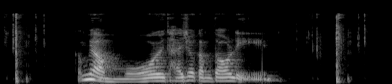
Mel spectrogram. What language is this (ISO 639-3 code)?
yue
